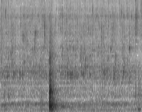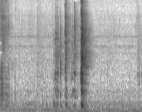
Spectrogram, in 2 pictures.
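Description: Items clink and knock on a countertop.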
